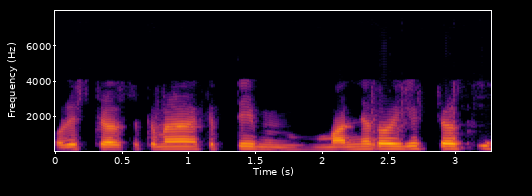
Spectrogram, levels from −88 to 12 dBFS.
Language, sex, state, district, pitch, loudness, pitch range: Hindi, male, Uttar Pradesh, Jyotiba Phule Nagar, 140 Hz, -17 LUFS, 125-150 Hz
